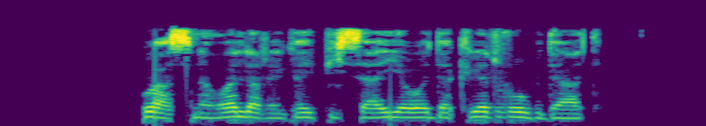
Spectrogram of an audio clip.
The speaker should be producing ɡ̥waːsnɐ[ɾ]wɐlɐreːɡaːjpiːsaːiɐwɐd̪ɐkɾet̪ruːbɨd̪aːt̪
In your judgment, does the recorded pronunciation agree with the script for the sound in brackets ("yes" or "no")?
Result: no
